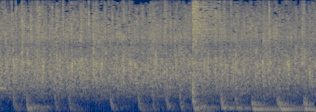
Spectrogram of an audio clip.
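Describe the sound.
Audience applause following a coin magic trick, a thick wash of clapping with low voices mixing in underneath.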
